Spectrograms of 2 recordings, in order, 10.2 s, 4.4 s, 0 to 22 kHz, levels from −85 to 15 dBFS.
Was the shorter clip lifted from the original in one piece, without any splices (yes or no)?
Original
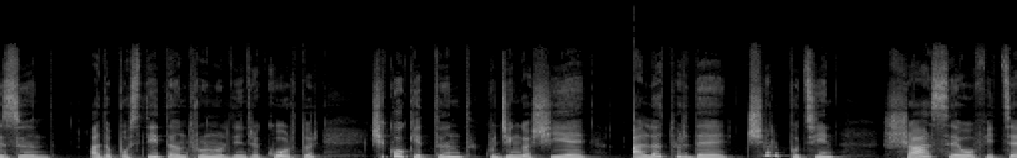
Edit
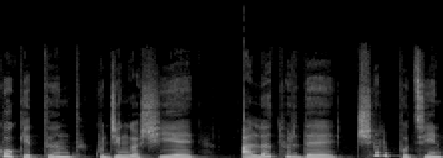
yes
